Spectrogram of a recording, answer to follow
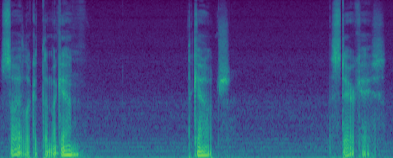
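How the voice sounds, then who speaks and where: A deeply creaky, low-voiced grieving man, alone and unhinged, played by a male actor in a horror audio drama. He speaks very slowly and haltingly, often slipping into a breathy whisper, circling back over his own phrases. Faint noise and ambience sit behind him. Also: little pitch movement, full character voice. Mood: hushed, numb. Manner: halting, repetitive, slow brooding delivery. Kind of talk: first-person horror audio drama monologue.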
